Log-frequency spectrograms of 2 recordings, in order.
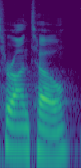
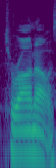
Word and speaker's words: Toronto: We got to fix how you say Toronto, though. We don't pronounce the last T. – So it's not, I can do that. – Not Toronto.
